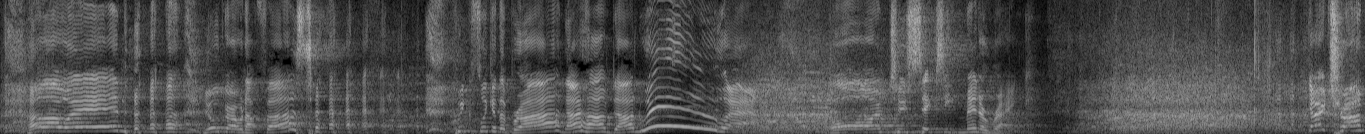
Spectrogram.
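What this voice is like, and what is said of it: Comic character voice, sleazy dad. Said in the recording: “This is my impersonation of a dirty double daddy at a disco”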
